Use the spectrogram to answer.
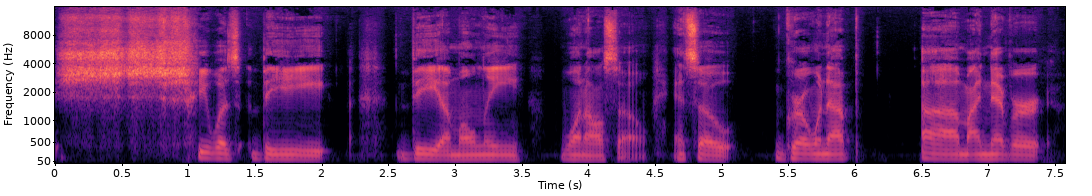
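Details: Stuttering in an adult man who has stuttered since childhood and says he uses filler words to get past blocks.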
